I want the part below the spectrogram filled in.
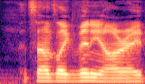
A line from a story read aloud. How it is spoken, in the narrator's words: Sam laughs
